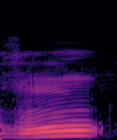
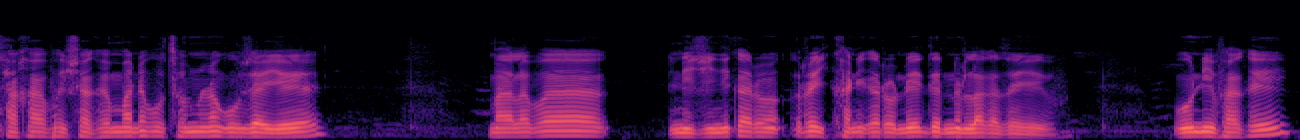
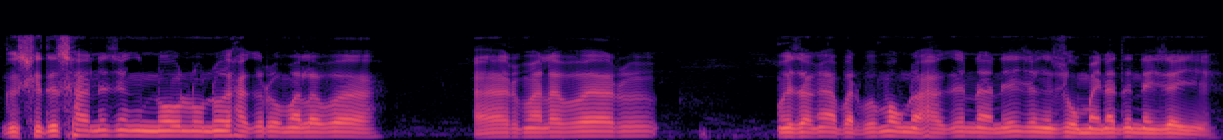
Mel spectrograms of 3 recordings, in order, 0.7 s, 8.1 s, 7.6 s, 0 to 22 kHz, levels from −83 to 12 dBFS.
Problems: none marked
